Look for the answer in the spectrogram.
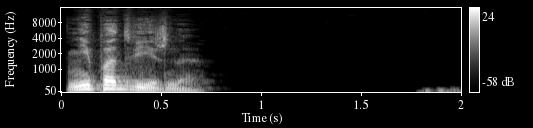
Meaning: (adverb) motionlessly (in a motionless manner); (adjective) short neuter singular of неподви́жный (nepodvížnyj)
- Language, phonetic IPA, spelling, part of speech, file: Russian, [nʲɪpɐdˈvʲiʐnə], неподвижно, adverb / adjective, Ru-неподвижно.ogg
